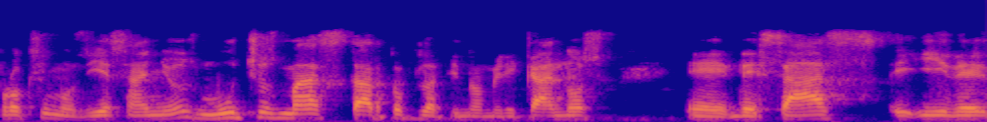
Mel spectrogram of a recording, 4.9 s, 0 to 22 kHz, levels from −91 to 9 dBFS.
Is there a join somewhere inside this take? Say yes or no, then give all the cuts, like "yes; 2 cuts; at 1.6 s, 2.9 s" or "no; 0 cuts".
no; 0 cuts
